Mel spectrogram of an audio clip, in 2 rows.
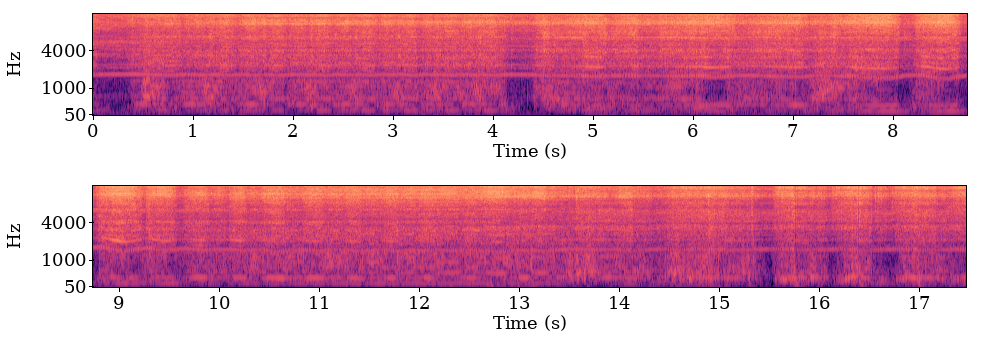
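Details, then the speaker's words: Steady high-pitched whine of a dental drill with a fissure bur at moderate speed, finishing a Class I bow-tie cavity preparation on a premolar, at least 2 mm deep. "Toujours avec la fraise fissure, je vais procéder à la finalisation ou à la finition de ma préparation."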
